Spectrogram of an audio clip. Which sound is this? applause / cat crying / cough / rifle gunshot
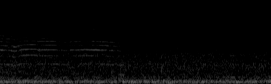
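cat crying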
